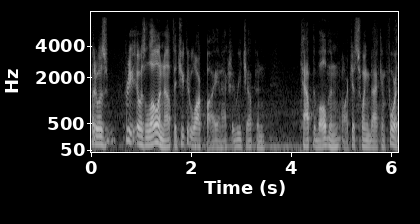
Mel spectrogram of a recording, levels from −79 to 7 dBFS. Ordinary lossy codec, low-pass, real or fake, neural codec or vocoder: MP3, 64 kbps; 7.2 kHz; fake; codec, 16 kHz, 6 kbps, DAC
